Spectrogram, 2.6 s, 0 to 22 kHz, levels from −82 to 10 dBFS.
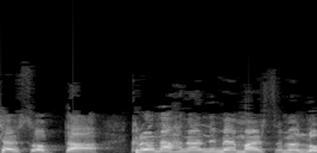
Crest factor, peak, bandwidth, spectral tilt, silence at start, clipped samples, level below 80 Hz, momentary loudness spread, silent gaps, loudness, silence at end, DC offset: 14 dB; 0 dBFS; 10.5 kHz; -4.5 dB/octave; 0 s; under 0.1%; -64 dBFS; 5 LU; none; -15 LUFS; 0 s; under 0.1%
